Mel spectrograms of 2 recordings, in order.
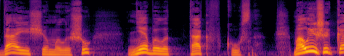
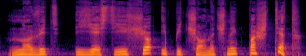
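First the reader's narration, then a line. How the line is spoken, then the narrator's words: Pointedly calm tone. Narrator (Russian): сказала подчеркнуто спокойным тоном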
